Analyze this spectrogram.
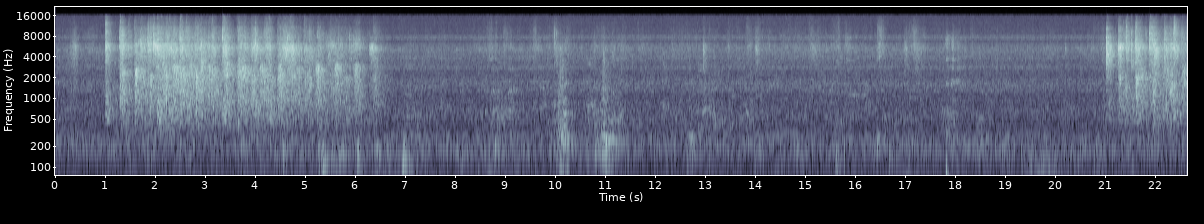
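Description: An audience applauds loudly in a hall.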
